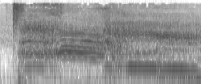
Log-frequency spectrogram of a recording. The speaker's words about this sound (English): As if to prove that point, the hellhound broke free of its bindings after only a few seconds with a piercing howl. It growled and glared at its target for a moment before leaping at Boxy once again.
